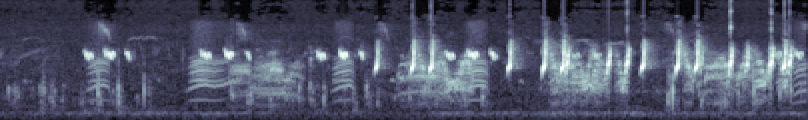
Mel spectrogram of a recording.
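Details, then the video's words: Calls of quail for hunting. Sparse, short, high notes at first, then growing into a crowded mix of chirps, trills and squawks over a faint low hum. "بٹیر کی آواز شکار کیلئے quail bird sounds for hunting bater ki awaaz"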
